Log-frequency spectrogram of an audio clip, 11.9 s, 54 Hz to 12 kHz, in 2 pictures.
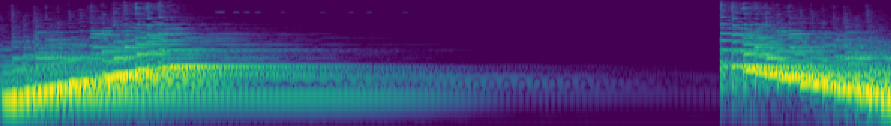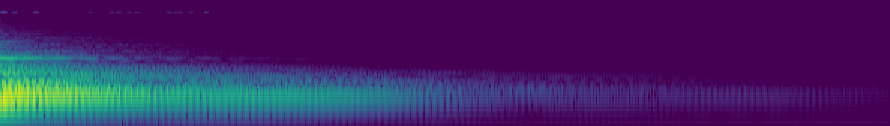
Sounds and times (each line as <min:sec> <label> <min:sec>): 0:00.0 harp 0:03.5
0:04.8 harp 0:09.3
